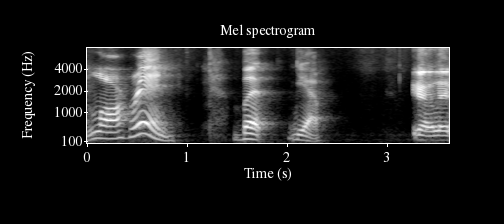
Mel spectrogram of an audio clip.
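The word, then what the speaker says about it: Laryn: people every time because that's not how you pronounce her name her name is Lauren okay l a r y n laen but yeah you gota let it roll off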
